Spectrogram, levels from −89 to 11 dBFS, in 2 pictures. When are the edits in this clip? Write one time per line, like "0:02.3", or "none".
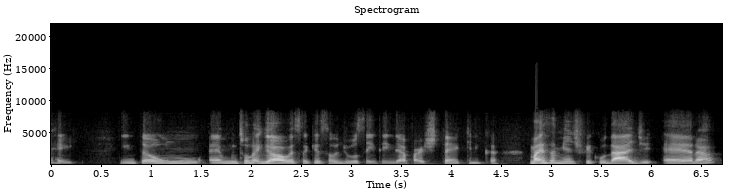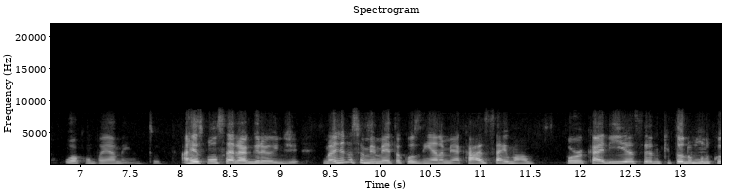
0:07.9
